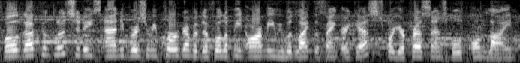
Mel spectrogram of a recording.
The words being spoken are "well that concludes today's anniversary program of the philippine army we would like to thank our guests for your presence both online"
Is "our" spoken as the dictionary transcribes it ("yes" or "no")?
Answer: yes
